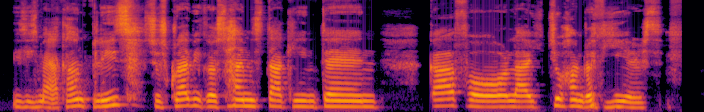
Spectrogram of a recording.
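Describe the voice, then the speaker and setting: Speaking very slowly in a Spanish accent, a woman keeps a medium pitch and monotone, flat intonation on a very clean recording with a silent background. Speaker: gossip YouTuber. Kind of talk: casual commentary vlog. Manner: halting, self-correcting.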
